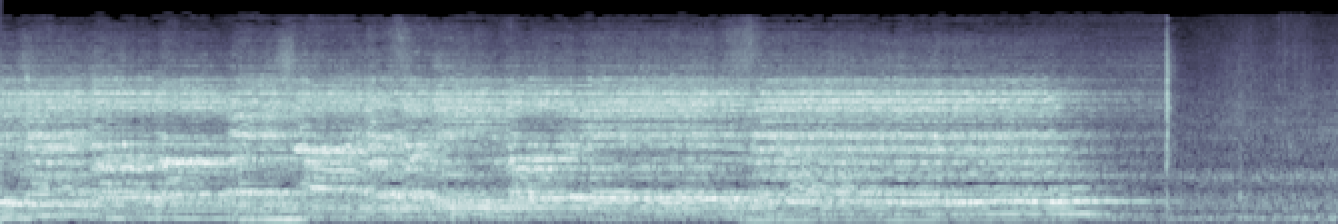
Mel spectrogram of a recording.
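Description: A choir singing, many voices in sustained harmony, which fades out about eight seconds in; a single click follows, then low background noise.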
